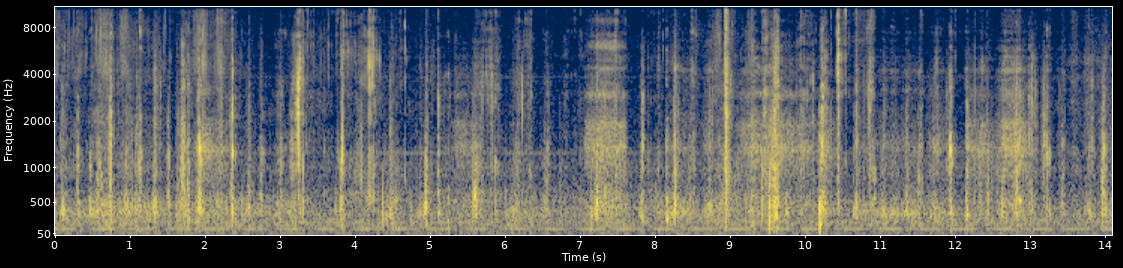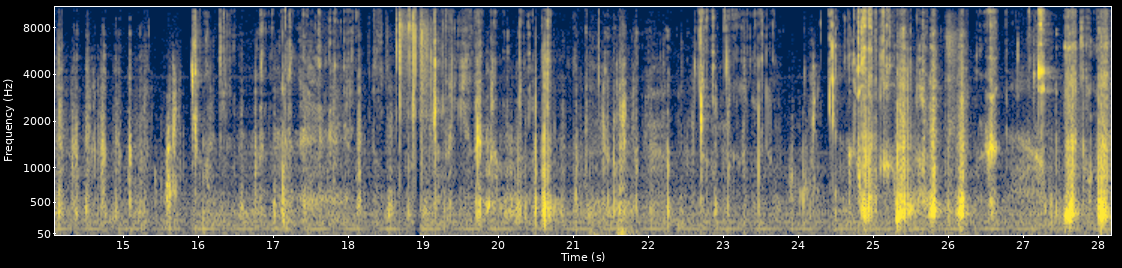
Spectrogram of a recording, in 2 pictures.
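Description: A person chewing crisp fried food close to a microphone, with frequent sharp crunches that grow louder and denser in the last few seconds.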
